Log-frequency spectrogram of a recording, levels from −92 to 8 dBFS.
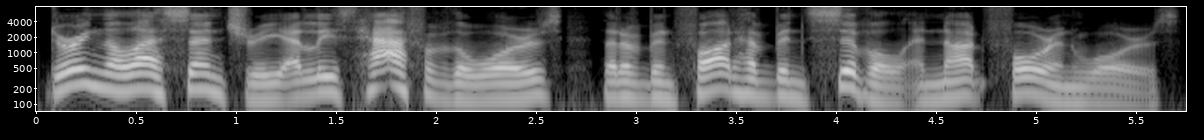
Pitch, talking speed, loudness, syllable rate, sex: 145 Hz, 220 wpm, -22 LUFS, 4.8 syllables/s, male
